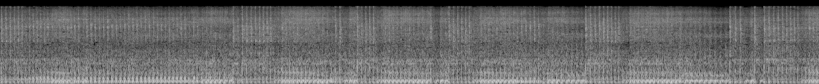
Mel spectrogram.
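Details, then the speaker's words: Cub Cadet 2130 lawn tractor, just started: harsh, uneven chatter with the beat hunting and dropping out; fuel system full of water and rust, owner suspects water in the carb bowl, plans to drain it. "let's see if we can drain this bowl over here and get some of the crap out of it I think that's probably why it's running like crap is because I think there's probably water down in the bowl"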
